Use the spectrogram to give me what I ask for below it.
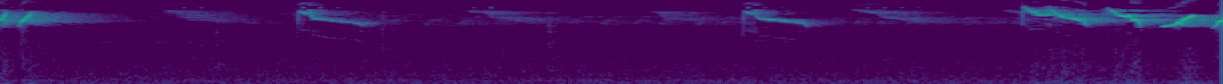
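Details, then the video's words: Oriental white-eye song used for training beginner birds in the roll voll style: a series of high, soft, downslurred whistled notes spaced about half a second apart, ending in a quick burst of rapid chirping. "Masteran Pleci Paling Ringan Untuk pemula belajar Roll Voll"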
